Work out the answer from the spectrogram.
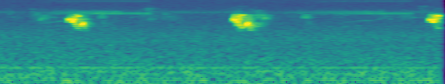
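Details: Morning sparrow calls from a thatched roof wet with dew: three crisp, slightly buzzy chirps a little over a second apart, set against a quiet steady high-pitched background tone.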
